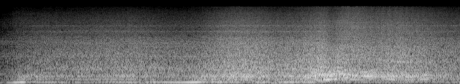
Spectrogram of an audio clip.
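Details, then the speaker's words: Supercharged C5 Corvette that previously had a bad knocking noise, revved for first time: strong, clean rise and fall in pitch with no rattle or knock; healthy revving. "that sounds good now that's what a motor is supposed to sound like oh my God that sounds better than I expected it to sound"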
